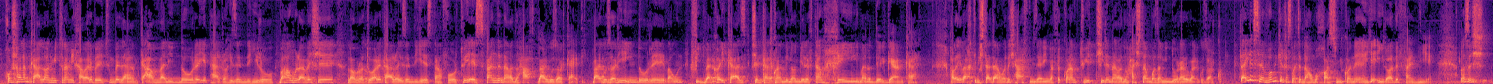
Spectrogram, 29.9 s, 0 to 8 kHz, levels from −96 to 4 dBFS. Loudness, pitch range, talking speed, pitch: -16 LUFS, 115-150 Hz, 150 wpm, 130 Hz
